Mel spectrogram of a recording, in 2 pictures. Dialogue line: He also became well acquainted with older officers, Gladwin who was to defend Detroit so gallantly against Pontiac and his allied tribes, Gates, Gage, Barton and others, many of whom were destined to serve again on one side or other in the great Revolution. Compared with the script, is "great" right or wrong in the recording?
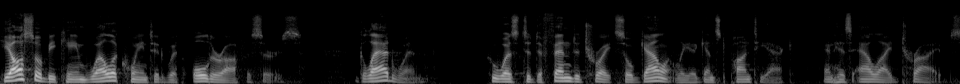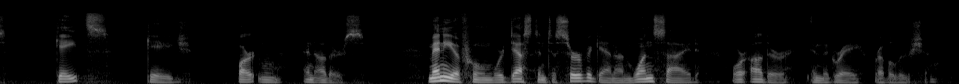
wrong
